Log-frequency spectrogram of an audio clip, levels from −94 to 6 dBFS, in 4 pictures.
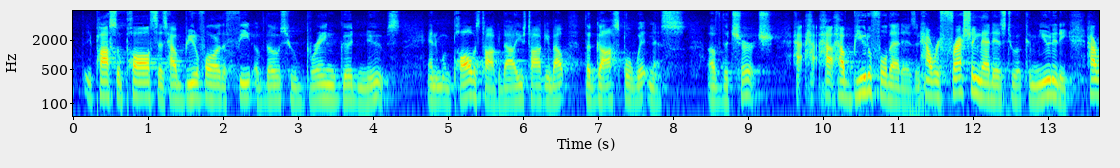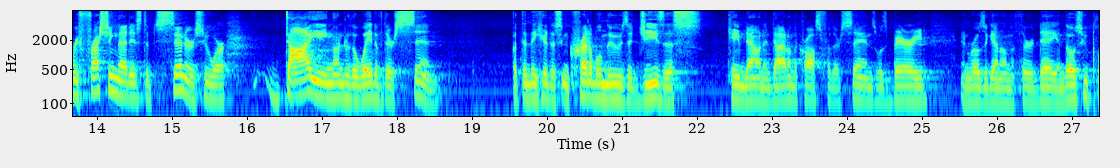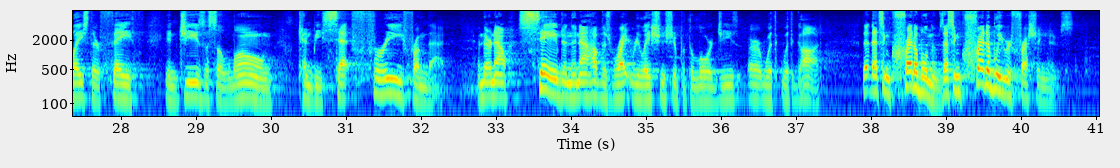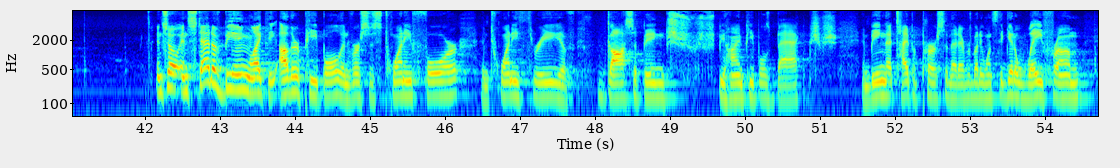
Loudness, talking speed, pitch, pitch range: -32 LUFS, 180 wpm, 130 Hz, 115-140 Hz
